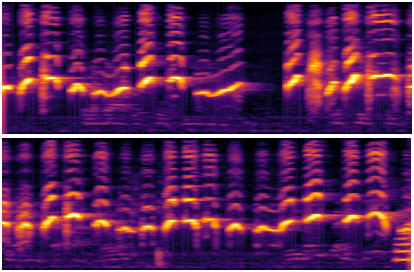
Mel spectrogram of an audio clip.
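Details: Grumpy pet cockatiel indoors, protesting at not being allowed to eat its owner's food; a rapid stream of loud, bright chirps and short whistled notes, some rising and some falling, with a brief pause midway and a woman speaking softly.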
